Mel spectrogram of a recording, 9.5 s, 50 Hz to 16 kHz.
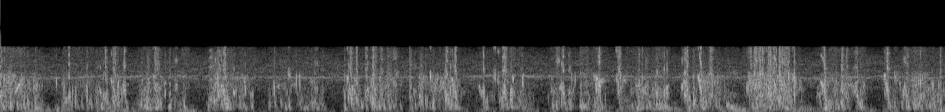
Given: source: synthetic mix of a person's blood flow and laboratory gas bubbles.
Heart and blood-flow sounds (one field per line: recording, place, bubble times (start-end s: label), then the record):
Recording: Doppler ultrasound of blood flow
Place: precordium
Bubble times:
0.00-0.44 s: bubbles
0.52-1.29 s: bubbles
1.37-1.91 s: bubbles
2.05-2.56 s: bubbles
2.67-3.27 s: bubbles
3.41-4.04 s: bubbles
4.09-4.64 s: bubbles
4.75-5.34 s: bubbles
5.44-6.09 s: bubbles
6.14-6.71 s: bubbles
6.79-7.39 s: bubbles
7.42-8.05 s: bubbles
8.15-8.68 s: bubbles
8.81-9.46 s: bubbles
From the record:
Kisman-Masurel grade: 444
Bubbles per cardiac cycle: continuous sound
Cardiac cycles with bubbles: 100%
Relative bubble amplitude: maximal (0.775 to 0.999)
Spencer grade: 4 (maximum detectable bubble signal sounding continuously throughout systole and diastole of every cardiac period, and overriding the amplitude of the normal cardiac signals)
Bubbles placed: anywhere in the cardiac cycle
